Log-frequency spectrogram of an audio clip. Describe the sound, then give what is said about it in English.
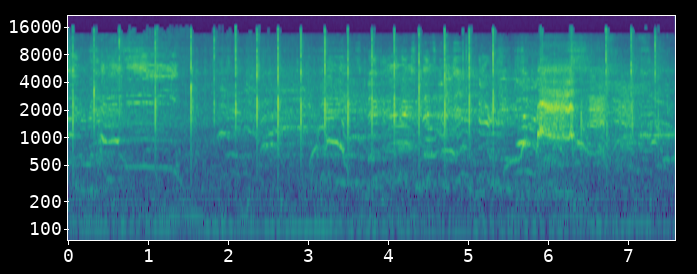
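A sparse roller derby crowd of maybe 50 people cheers at the David S. Palmer Arena: scattered sharp claps and taps at an uneven pace, mingled voices and occasional shouts over a steady low hum, with a brief high-pitched call near the end. “There's a sparse crowd at the David S. Palmer Arena, maybe 50 people.”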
